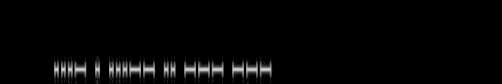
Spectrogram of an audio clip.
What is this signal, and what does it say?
Morse code, heard as a keyed tone, about 36 wpm, 700 Hz. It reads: VE3IOO
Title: DXCC-100 Call Signs - 6 Characters - 35wpm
